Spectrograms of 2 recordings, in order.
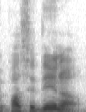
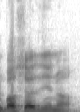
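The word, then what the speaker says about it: Pasadena: یک شهری هست در آمریکا به نام باسادنا، یک شهری هست در آمریکا به نام پاسادینا. اینها هر دوشو میگن باسادینا.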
